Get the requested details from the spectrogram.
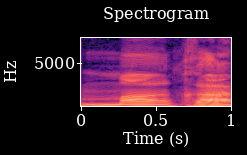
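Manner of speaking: tiny pause between syllables, slight break mid-word. Teaching how to pronounce a word, with a tiny pause between syllables. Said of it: "you hear the tiny little pause".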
